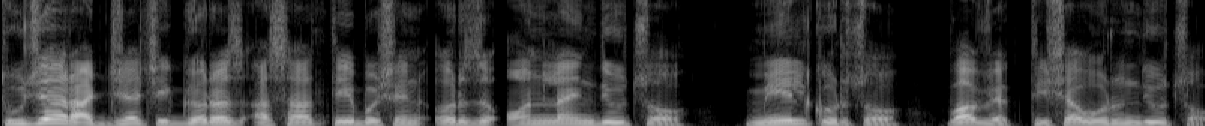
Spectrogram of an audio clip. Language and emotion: Goan Konkani, neutral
